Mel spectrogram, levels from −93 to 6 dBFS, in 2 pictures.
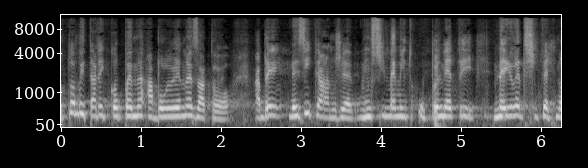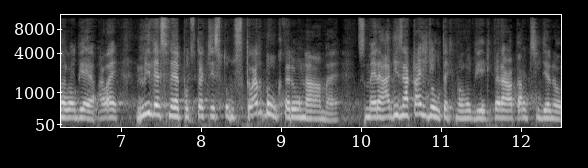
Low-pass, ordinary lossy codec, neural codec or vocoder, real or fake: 10.8 kHz; MP3, 64 kbps; codec, 24 kHz, 1.5 kbps, HILCodec; fake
